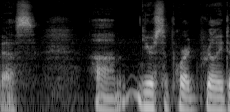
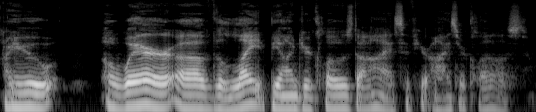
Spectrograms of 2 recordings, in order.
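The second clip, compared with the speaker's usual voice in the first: guided meditation. Acted. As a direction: ease them inward, unhurried. Leads a meditation.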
